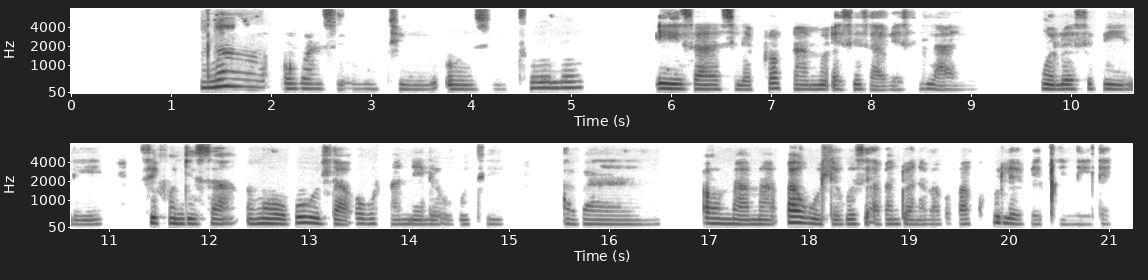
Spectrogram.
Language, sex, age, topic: North Ndebele, female, 25-35, health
